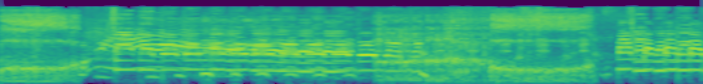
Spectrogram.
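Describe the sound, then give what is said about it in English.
Three people imitate snoring together in unison, producing loud, rasping, pig-like snorts with rapid rhythmic pulsing, broken into a few bursts over a few seconds. “And when we snore, it's in unison like the Three Stooges.”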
